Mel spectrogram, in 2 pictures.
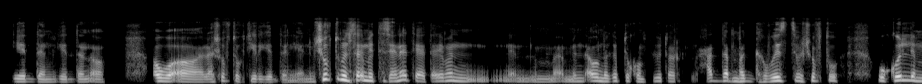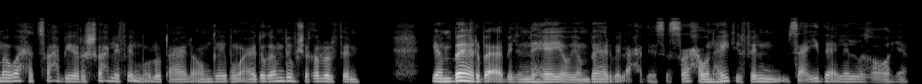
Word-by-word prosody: جدًا، 130 -2 0
جدًا، 120 +1 -5
آه. 115 0 -3 0.5
هو 150 -1 +8
آه 115 -2 +4
لأ 120 - -2
شفته 155 +1 -5
كتير 125 +2 -5
جدًا 120 0 -6
يعني، - - -8
شفته 240 0 +4
من 210 - +12
س 180 - 0
من 195 - +6
التسعينات 170 +4 +1
يعني 145 - +3
تقريبًا 170 +5 0
مـن 75 - -6
لما 65 -1 -6
من 70 0 -6
أول 165 -1 +4
ما 145 - +1
جبت 160 0 -4
كمبيوتر 140 +2 -6
لحد 155 +3 -5
أما 145 -3 +3
اتجوزت 155 +4 +2
وشفته، 155 - -3 0.4
وكل 185 +3 +5
ما 150 -2 0
واحد 165 +3 -2
صاحبي 160 -5 -6
يرشح 135 +5 -2
لي 145 - -3
فيلم 140 +2 -5
أقول - - -8
له 130 - -1
تعالَ 115 0 -6
أقوم 125 - -6
جايبه 135 0 -5
مقعده 130 +4 -2
جنبي 155 +3 0
ومشغل 140 -2 -4
له 140 - +4
الفيلم، 120 -4 -5 0.7
ينبهر 145 +1 +8
بقى - - +2
بالنهاية 115 +1 -1
وينبهر 110 +2 -3
بالأحداث. - - -10
الصراحة - - -2
ونهاية 125 +5 0
الفيلم 130 +3 -4
سعيدة 140 +3 -4
للغاية. 115 -2 -8
135 Hz, 180 wpm, -24 LUFS, 120-155 Hz, 0.7 s, من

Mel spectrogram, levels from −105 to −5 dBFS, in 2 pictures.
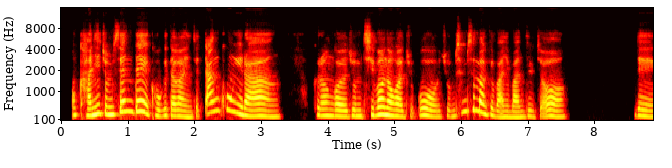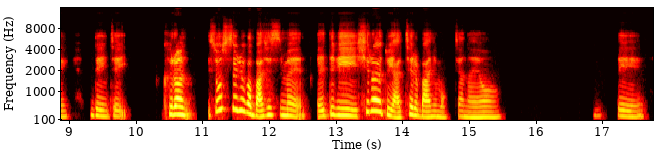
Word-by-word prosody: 어, 230 - -4
간이 235 +6 +3
좀 255 -3 +4
센데 340 +3 +3
거기다가 200 -2 -2
인제 170 -1 -7
땅콩이랑 220 - +1 0.5
그런 210 -2 -2
걸 190 -2 +1
좀 195 +1 -4
집어넣어 230 +3 +5
가지고 195 +1 -1
좀 190 +1 -11
슴슴하게 330 - -1
많이 180 -2 -3
만들죠. 180 +2 -3 1.0
네. 185 -3 -5 0.3
근데 215 -3 -5
인제 185 0 -8 0.5
그런 255 -3 +5 0.2
소스류가 390 - +1
맛있으면 215 0 0 0.2
애 185 - -3
애들이 215 -1 0
싫어해도 335 - +3
야채를 180 +7 -1
많이 180 0 -1
먹잖아요. 170 0 -6 1.7
네. 185 -1 -7
205 Hz, 235 characters per minute, -28 LUFS, 185-250 Hz, 1.7 s, 집어넣어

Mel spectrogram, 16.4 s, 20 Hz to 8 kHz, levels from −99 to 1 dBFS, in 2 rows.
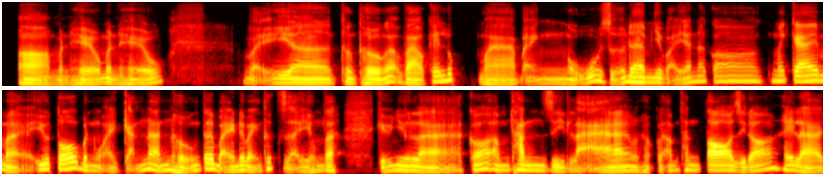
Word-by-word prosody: Ờ, 90 -5 +2
mình 85 0 -7
hiểu, 90 +1 -1
mình 105 -3 -2
hiểu. 90 +8 -3 0.8
Vậy, 100 +2 -3
ờ, 100 -2 +2
thường 105 -4 -3
thường 100 -1 +3
á, 135 - +3
vào 90 -3 +2
cái 135 +10 -2
lúc 165 +3 0 0.2
mà 85 -3 -3
bạn 95 +5 -8
ngủ 95 +11 -1
giữa - - -4
đêm 120 -2 +3
như 115 -1 -2
vậy 100 - -7
á, 115 - -2
nó 140 +2 -5
có 145 +1 -4
mấy 150 0 -3
cái 145 0 +4
mà 105 -10 +1
yếu 135 +4 +1
tố 150 +3 +6
bên 120 -8 -1
ngoại 90 -3 -6
cảnh, 120 - -3
nó 150 - +2
ảnh 125 0 +1
hưởng 105 +3 0
tới 150 +1 +4
bạn 105 0 0
để 120 - +3
bạn 120 - -2
thức 160 0 -4
dậy 95 - -5
hông 110 +3 -5
ta? 110 -2 +2 0.4
Kiểu 95 +2 -3
như 115 -1 0
là 95 -4 +1
có 135 +5 +2
âm 115 -3 -1
thanh 120 -2 +1
gì 100 -4 -3
lạ, 100 +2 +1
hoặc 105 - -9
là - - -5
âm 115 +2 -7
thanh 120 -1 -5
to 120 0 +7
gì 100 -3 -2
đó, 125 +9 +1
hay 120 -1 +1
là 90 -4 +2
110 Hz, 215 wpm, -25 LUFS, 95-125 Hz, 0.8 s, to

